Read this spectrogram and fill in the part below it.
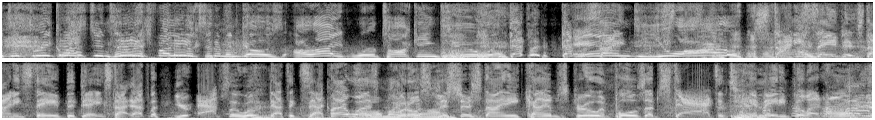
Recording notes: LIVE from Radio Row in Las Vegas ahead of the Super Bowl.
